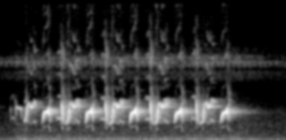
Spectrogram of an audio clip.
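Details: A sooty-headed bulbul being trained as a decoy delivers a loud, rapid string of about nine bright chirping notes in just over two seconds, each note sharply rising and falling.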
